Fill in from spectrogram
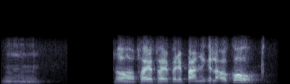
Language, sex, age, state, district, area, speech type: Manipuri, male, 60+, Manipur, Churachandpur, urban, conversation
